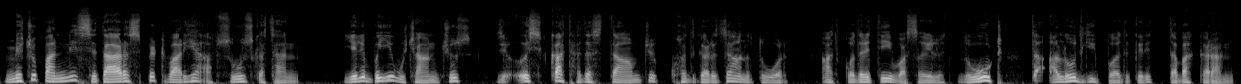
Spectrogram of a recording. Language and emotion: Kashmiri, sad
